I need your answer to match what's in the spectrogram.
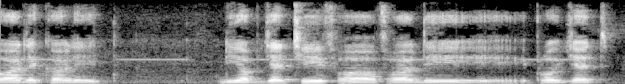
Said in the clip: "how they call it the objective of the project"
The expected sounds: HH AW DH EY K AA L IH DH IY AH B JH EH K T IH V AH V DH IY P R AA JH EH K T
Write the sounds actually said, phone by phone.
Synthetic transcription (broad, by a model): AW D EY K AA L IH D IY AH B JH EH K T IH F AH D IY P R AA JH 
